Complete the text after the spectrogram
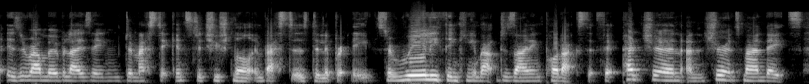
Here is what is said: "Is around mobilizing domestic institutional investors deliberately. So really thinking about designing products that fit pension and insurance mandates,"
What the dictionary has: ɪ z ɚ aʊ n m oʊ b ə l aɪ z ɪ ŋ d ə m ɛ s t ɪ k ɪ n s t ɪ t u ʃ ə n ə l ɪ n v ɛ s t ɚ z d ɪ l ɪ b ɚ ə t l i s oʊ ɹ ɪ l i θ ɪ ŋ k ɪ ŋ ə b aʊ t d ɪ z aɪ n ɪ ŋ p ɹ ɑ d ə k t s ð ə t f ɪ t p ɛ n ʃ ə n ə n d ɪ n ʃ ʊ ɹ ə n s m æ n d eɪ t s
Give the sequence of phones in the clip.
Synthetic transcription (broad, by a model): ɪ z ɚ aʊ n m oʊ b ə l aɪ z ɪ ŋ d ə m ɛ s t ɪ k ɪ n s t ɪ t u ʃ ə n ə l ɪ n v ɛ s t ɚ z d ɪ l ɪ b ɚ ə t l i s oʊ ɹ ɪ l i θ ɪ ŋ k ɪ ŋ ə b aʊ t d ɪ z aɪ n ɪ ŋ p ɹ ɑ d ə k t s ð ə t f ɪ t p ɛ n ʃ ə n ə n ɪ n ʃ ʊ ɹ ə n s m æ n d eɪ t s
